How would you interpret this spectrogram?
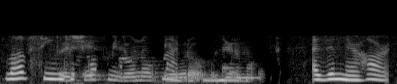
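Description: From 0.72 to 2.78 s the speech repeatedly dips, thins and drops out in pieces, falling by about 40 dB at its deepest across roughly two seconds. This is likely speech suppressed in double talk: with both sides talking, the echo canceller turned the near talker down along with the echo.

During that stretch, a faint delayed copy of the voice slips through at 1.54 to 1.60 s, about 30 dB below the speech, and again more audibly at 2.55 to 2.63 s, about 20 dB down. Both trail the original by 125 ms, which likely points to echo leak from a loudspeaker the canceller did not fully remove.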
